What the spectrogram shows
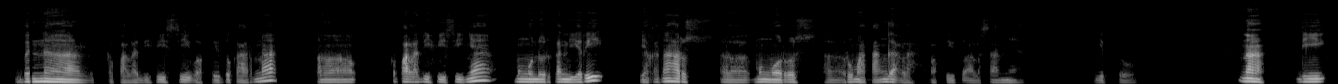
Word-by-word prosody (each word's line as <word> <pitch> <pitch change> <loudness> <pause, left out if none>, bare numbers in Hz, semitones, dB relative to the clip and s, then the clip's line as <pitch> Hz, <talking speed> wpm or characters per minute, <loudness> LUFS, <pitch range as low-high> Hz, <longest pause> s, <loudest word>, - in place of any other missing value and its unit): Bener 120 -5 +4 0.2
kepala 95 0 -12
divisi 110 +3 -8
waktu 90 +1 -11
itu 100 +4 -10
karena, 125 - 0 0.4
eee, 110 0 -4 0.4
kepala 120 -2 0
divisinya 120 - 0 0.2
mengundurkan 115 -1 +2
diri, 150 +12 +4 0.4
ya 105 -2 -9
karena 140 +5 0
harus, 120 -3 -7
eee, 105 -1 -7
mengurus, 110 -1 -1
eee, 100 -1 -14
rumah 115 0 -3
tanggalah 105 -4 -4 0.2
waktu 100 - -14
itu 100 - -34
alasannya, 95 +1 -13 0.7
gitu. 90 -1 -19 1.0
Nah 140 -3 +8 0.3
di 130 +2 +2
110 Hz, 110 wpm, -29 LUFS, 100-125 Hz, 1.0 s, Nah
